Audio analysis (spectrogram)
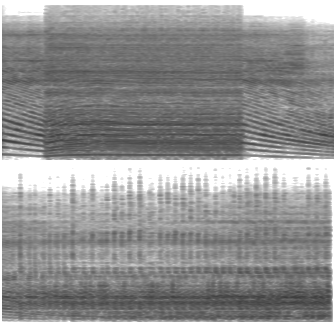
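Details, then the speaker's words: Super EZ Automatic chainsaw on its second test run after being hosed out and inspected. It revs up crisply, settles to a steady high buzz and bogs evenly into the cut, with no misfire or surging. Clean, normal running. "That's all I've got to say about that is wow. Talk about cool. This is as close to new in the box as most any of us are going to see."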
